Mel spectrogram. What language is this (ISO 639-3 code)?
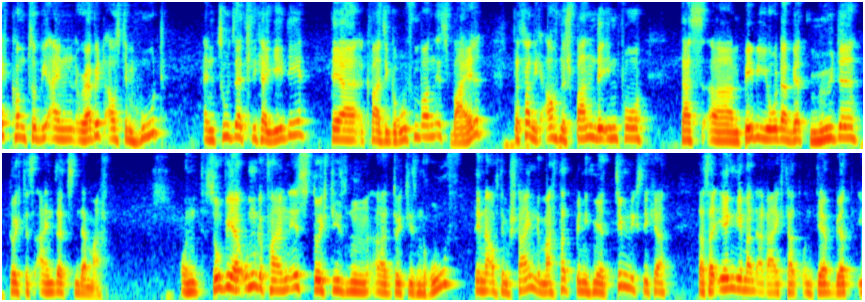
deu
